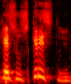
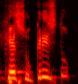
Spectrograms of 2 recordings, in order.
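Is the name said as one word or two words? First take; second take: two words; one word. First: It is said as two separate words with the s. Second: It is said as one fused word without the s. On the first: The speaker calls it wrong. "no suena tan bien" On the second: The speaker calls it right. "suena más agradable decir Jesucristo"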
